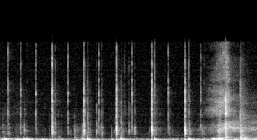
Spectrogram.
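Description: Clicking of a computer mouse wheel pressed as the middle button: many sharp, dry clicks in an uneven rhythm, fairly loud and with no voices.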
